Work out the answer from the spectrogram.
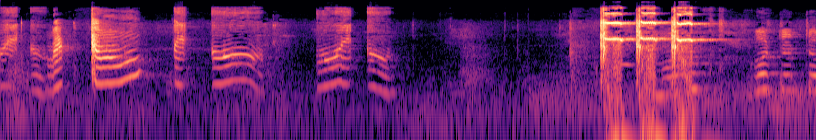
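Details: Pet parrot imitating a dog's barking: several short rising-and-falling harmonic squawks, then three loud, harsh bark-like bursts in quick succession about a third of a second apart, ending with softer chirps indoors.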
